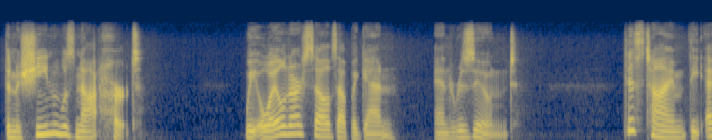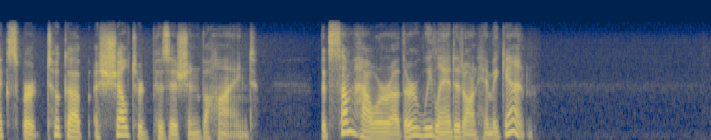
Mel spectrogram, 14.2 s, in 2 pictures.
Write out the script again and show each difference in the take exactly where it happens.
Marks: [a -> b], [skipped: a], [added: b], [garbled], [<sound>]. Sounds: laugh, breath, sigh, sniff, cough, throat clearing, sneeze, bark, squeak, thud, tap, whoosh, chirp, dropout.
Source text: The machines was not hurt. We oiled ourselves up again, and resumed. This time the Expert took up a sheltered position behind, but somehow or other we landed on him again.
The [machines -> machine] was not hurt. We oiled ourselves up again, and resumed. This time the Expert took up a sheltered position behind, but somehow or other we landed on him again.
